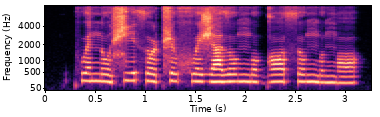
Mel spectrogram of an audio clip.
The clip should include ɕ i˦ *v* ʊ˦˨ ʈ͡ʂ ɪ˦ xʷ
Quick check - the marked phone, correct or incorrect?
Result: incorrect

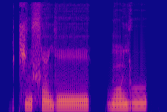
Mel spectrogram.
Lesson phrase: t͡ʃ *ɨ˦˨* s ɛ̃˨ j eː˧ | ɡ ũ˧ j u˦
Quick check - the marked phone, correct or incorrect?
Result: incorrect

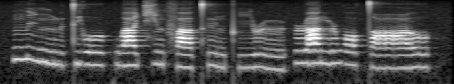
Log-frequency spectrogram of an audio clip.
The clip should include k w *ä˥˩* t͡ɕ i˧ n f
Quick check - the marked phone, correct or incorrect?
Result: incorrect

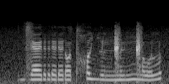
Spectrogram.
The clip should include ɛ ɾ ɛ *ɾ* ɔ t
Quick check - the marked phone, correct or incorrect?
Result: correct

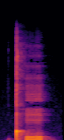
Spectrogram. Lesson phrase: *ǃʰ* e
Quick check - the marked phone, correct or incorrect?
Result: correct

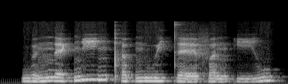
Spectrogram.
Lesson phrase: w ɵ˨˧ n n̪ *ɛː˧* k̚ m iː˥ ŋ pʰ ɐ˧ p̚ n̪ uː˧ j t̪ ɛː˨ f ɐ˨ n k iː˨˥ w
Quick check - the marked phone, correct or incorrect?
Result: correct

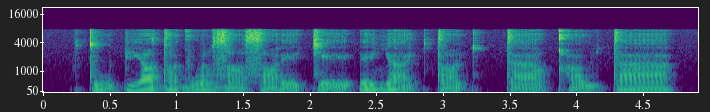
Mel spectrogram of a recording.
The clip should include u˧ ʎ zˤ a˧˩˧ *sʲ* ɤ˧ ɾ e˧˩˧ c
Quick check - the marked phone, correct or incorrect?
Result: incorrect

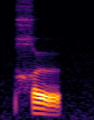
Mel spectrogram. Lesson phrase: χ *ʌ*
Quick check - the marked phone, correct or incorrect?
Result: incorrect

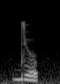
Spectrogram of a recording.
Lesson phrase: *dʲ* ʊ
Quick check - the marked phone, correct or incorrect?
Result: correct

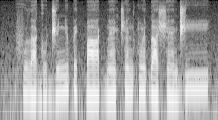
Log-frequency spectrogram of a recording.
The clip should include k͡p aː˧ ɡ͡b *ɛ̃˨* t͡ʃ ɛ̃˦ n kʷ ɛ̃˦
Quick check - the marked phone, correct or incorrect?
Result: incorrect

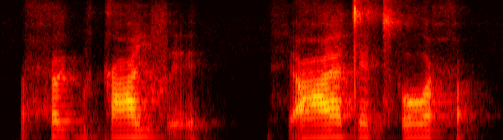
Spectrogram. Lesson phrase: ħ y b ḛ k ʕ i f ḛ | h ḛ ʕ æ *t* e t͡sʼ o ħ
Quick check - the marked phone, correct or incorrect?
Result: correct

